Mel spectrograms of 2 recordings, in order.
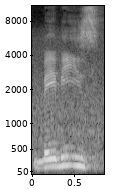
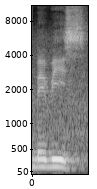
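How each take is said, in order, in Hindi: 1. इस शब्द का अंत z ध्वनि से होता है। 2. इस शब्द का अंत s ध्वनि से होता है। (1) "बेबीज़ ना कि" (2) "ना कि बेबीस"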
